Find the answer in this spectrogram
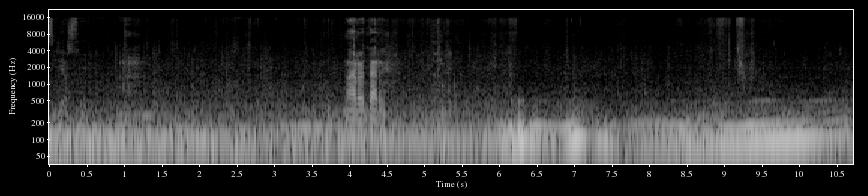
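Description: Volkswagen Bora's engine and road rumble heard inside the cabin while driving, the engine note rising about six seconds in and again near the end as the car pulls. A brief voice sounds about four seconds in.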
